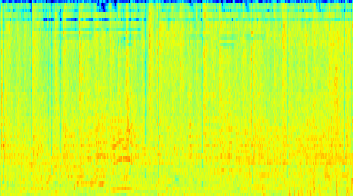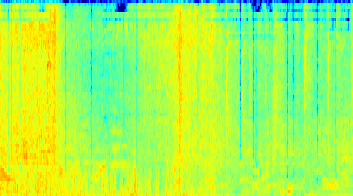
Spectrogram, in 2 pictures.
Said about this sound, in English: I'm not exactly sure, but this is heavy rain in Mexico. I guess it's a compilation of crazy.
